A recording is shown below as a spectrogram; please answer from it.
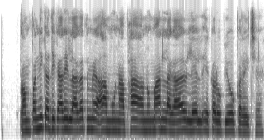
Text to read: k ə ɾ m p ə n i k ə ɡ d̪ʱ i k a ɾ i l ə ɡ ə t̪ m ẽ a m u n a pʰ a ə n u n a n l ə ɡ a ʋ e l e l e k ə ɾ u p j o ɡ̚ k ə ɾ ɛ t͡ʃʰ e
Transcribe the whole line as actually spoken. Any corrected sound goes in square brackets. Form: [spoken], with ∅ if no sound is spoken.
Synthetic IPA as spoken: k ə [∅] m p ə n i k ə [∅] d̪ʱ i k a ɾ i l [a] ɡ ə t̪ m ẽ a m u n a pʰ a ə n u [m] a n l ə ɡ a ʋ e l e l e k ə ɾ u p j o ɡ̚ k ə ɾ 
